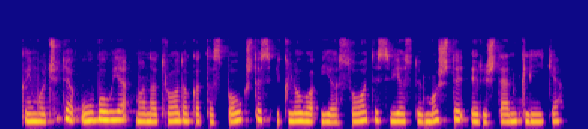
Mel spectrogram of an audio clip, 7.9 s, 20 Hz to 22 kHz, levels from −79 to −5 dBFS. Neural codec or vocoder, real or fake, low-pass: none; real; 7.2 kHz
